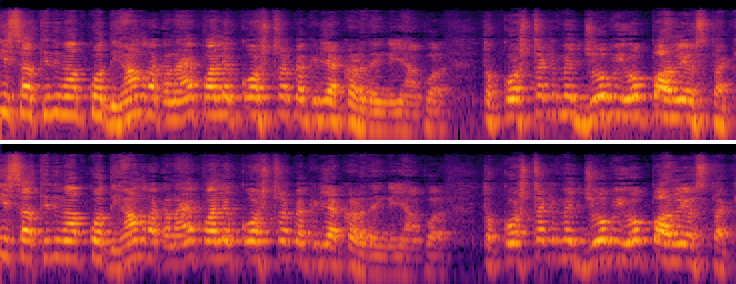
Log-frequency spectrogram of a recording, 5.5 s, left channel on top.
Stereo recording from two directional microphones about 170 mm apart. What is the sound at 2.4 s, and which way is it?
Speech, 15° right (ahead or behind).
